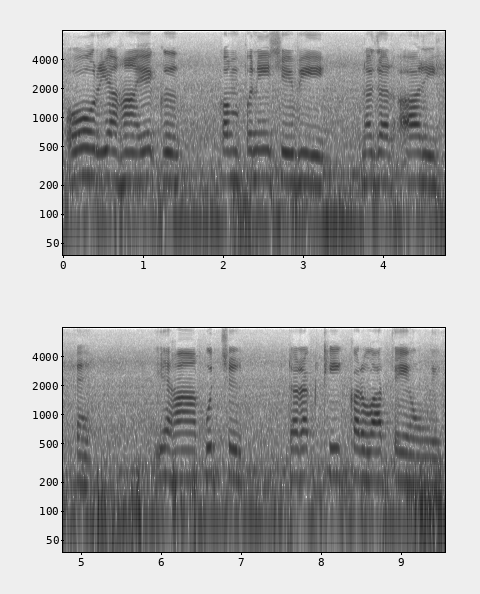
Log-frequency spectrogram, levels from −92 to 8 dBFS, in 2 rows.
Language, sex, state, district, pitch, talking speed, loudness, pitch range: Hindi, female, Haryana, Rohtak, 220 Hz, 100 wpm, -15 LUFS, 215-225 Hz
